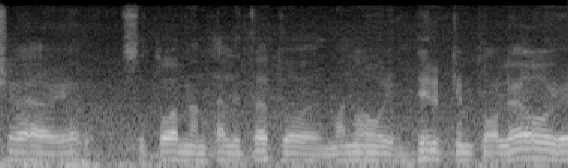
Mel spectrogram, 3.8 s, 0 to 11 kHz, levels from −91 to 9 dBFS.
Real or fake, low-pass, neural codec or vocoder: fake; 9.9 kHz; codec, 16 kHz in and 24 kHz out, 1.1 kbps, FireRedTTS-2 codec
